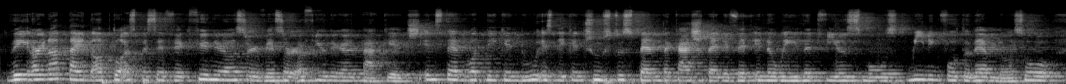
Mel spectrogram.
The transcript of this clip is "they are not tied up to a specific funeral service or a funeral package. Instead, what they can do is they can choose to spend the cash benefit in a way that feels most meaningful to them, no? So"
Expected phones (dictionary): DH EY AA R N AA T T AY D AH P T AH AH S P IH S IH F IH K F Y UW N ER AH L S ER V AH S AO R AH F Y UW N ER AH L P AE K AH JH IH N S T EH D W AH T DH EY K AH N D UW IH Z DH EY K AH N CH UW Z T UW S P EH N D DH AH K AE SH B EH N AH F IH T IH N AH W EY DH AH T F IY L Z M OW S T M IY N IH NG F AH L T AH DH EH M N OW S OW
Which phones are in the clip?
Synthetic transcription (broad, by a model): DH EY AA R N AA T T AY D AH P T AH AH S P IH S IH F IH K F Y UW N ER AH L S ER V AH S AO R AH F Y UW N ER AH L P AE K AH JH IH N S T EH D W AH T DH EY K AH N D UW IH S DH EY K AH N CH UW S T UW S P EH N D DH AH K AE SH B EH N AH F IH T IH N AH W EY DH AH T F IY L S M OW S T M IY N IH NG F AH L T AH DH EH M N OW S OW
